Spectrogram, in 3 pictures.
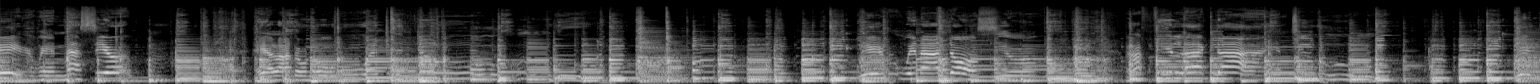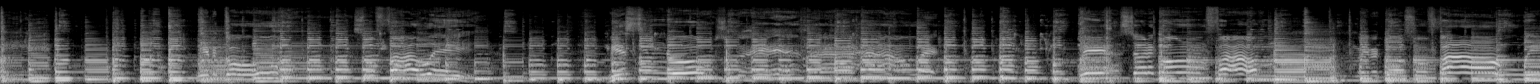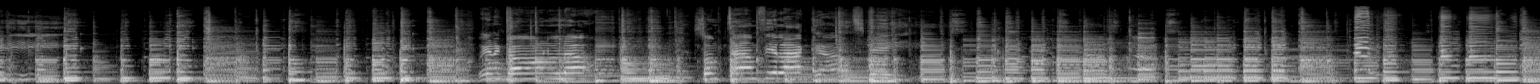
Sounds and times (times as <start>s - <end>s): Plucked string instrument: 0.0s - 46.2s.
